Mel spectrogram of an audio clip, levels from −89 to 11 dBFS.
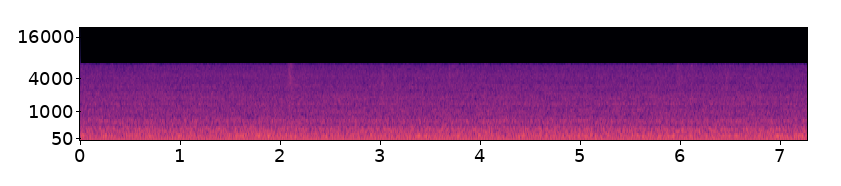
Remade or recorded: recorded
